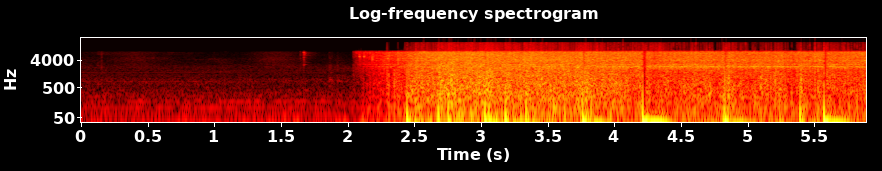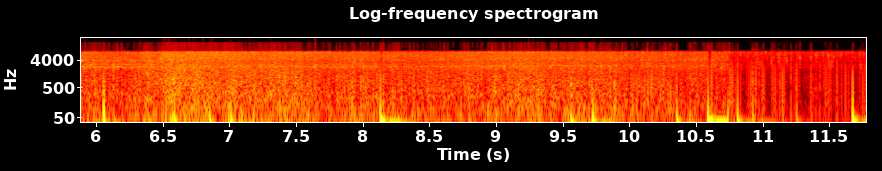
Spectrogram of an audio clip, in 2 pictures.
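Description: Cubed brinjal (eggplant) hitting hot oil in a kadai and sizzling loudly with a dense crackle as it starts to fry. The sizzle starts suddenly about two seconds in and eases a little near the end.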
